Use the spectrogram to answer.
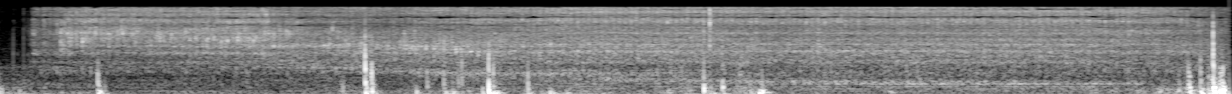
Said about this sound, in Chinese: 打开水龙头，在洗手槽开水，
